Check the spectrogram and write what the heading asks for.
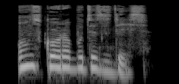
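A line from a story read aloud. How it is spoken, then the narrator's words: Calm. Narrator (Russian): спокойно произнес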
